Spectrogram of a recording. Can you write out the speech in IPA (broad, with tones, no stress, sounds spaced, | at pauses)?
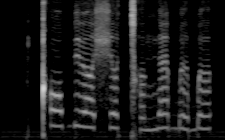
ǃʰ ɔ˦ b ɾʲ ø˧ ɐ̯ ʃ ə˧ ǀʰ ə˨ ŋ ɛ˦ ɓ ɘ˧ ɓ ə˦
